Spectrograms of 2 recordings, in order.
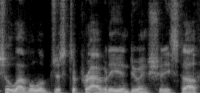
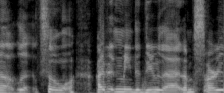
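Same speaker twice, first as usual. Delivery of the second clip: dodgy weasel-like voice, high and drawn-out; 8 semitones higher than usual. Imitating how these types of people talk: mocking weaselly voice. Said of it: "fucking weaselly voices".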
